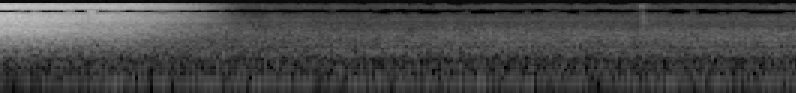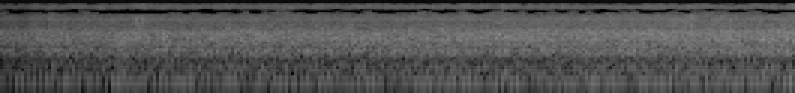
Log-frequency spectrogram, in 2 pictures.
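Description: A truck engine idles with a low, steady rumble close by.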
